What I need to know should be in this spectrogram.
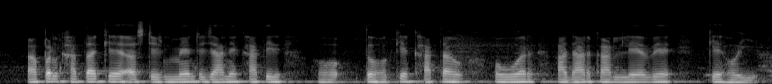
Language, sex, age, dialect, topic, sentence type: Magahi, male, 18-24, Western, banking, question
